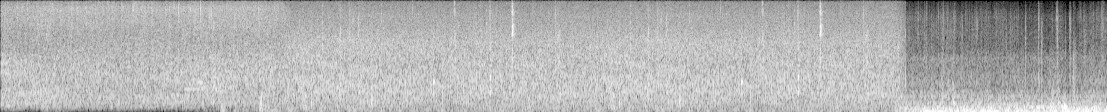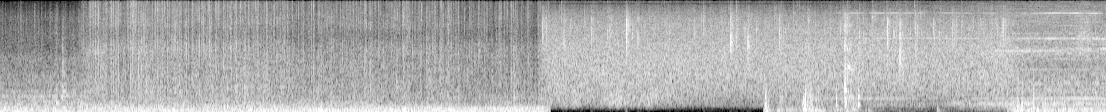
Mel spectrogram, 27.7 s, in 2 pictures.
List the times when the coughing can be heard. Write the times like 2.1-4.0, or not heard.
2.8-3.5, 23.4-24.6.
